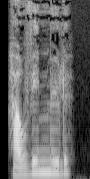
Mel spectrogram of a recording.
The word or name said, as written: havvindmølle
